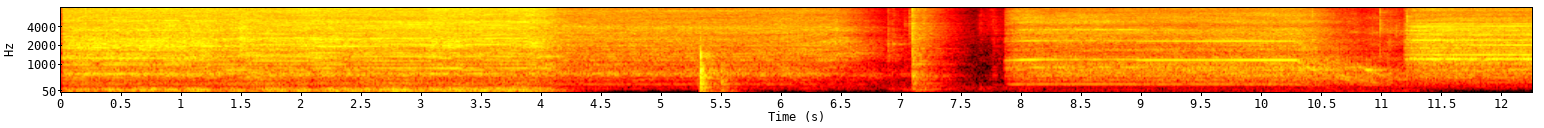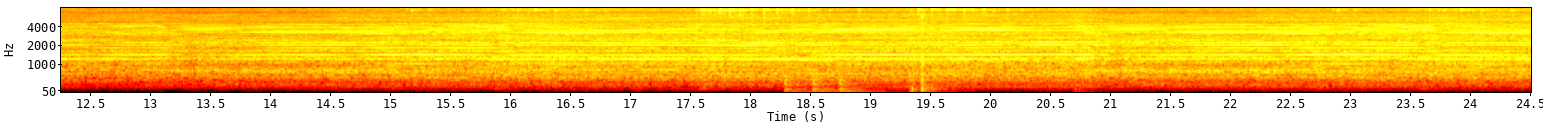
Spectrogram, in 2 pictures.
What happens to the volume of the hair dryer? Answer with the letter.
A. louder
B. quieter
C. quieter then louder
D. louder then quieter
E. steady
A.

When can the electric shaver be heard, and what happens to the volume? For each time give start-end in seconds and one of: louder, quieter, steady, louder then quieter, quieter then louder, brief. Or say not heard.
0.0-4.2 steady.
